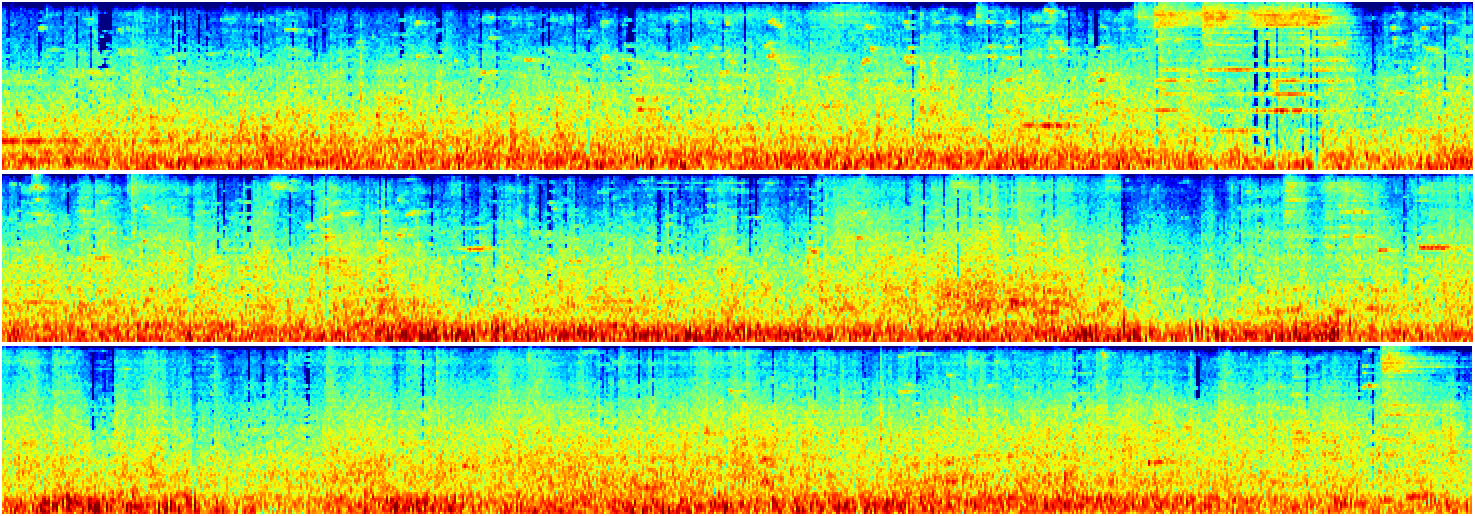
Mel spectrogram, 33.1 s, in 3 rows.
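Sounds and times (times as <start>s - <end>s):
train wagons rumbling on rails: 0.0s - 33.0s
high-pitched wheel squeal: 3.6s - 12.4s, 20.9s - 22.0s.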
